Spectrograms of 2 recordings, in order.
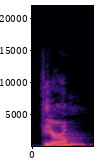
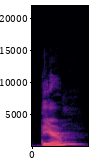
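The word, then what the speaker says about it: Thrym: okay so this guy I'm G to say this wrong he also has like three variations of his name I think it's theorum theorum okay it's t h y RM so I don't know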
